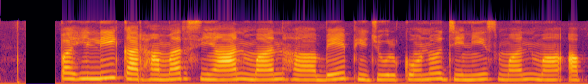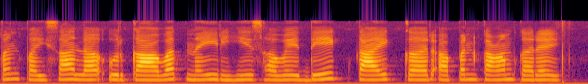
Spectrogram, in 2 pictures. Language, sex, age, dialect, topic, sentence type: Chhattisgarhi, female, 60-100, Northern/Bhandar, banking, statement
